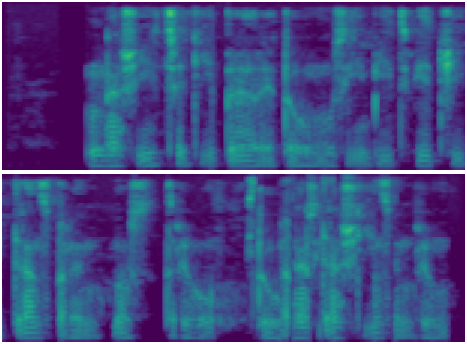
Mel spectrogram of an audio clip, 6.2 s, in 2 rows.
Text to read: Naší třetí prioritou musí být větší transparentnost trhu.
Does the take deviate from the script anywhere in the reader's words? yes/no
yes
